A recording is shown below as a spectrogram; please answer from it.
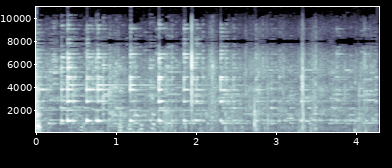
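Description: Goats bleating, with a loud bleat right at the start. Repeated short ringing clinks follow through the rest.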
